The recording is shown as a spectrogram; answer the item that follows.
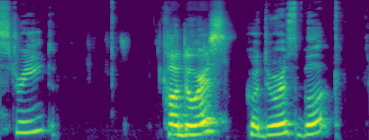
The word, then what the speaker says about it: Codorus: You can find her story, 480 Cordis Street, Codorus, Codorus book, 1 and 2 on her website.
